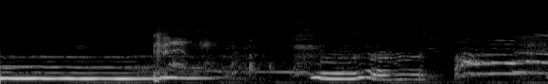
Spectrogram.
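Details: Baxter, a Great Dane, howling: a long, steady, low tone held for about a second and a half, then wavering notes that slide down and back up, ending in a higher, drawn-out howl.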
